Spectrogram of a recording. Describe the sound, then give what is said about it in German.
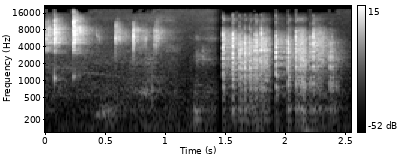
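Two dice, one light and one dark, are rolled to draw prize winners in a tabletop gaming session. Many sharp clicks and rattles run on, with a louder burst of clatter midway. “Das heißt, du würfelst jetzt, wer was gewinnt.”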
